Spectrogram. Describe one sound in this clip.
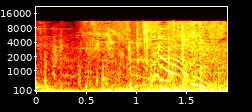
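Fire bursts with a crackling whoosh.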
